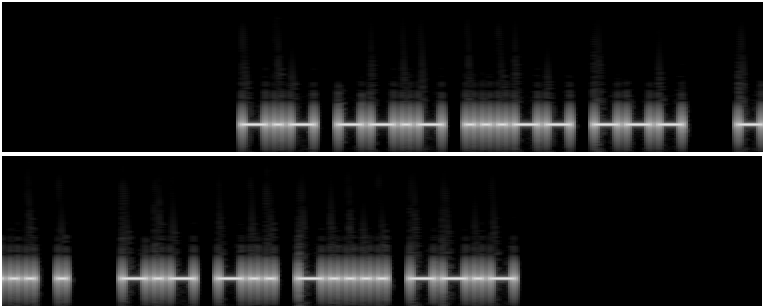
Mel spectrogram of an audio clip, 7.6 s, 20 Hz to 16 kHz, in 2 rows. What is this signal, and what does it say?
Morse code, heard as a keyed tone, about 30 wpm, 700 Hz. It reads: KQ3O DE KD6Q
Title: USA Callsign DE Callsign - 4 Characters - 30wpm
